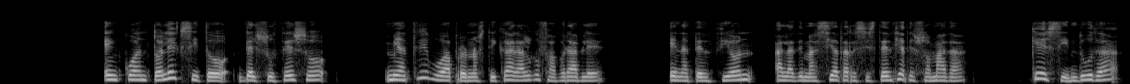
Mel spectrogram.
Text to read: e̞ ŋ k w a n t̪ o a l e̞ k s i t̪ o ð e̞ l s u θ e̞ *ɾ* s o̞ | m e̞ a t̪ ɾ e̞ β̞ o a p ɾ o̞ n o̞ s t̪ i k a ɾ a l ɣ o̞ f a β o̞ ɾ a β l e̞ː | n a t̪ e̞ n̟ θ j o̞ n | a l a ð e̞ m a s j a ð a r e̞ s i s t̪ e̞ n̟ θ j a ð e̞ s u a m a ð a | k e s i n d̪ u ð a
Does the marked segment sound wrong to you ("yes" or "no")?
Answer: yes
